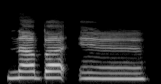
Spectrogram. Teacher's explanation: और गुन्ना का असूल है, यानी इसके तलफ़्फ़ुज़ में नून की आवाज सिर्फ पैदा करें. नून को पढ़ना है, पूरा पढ़ना है, लेकिन नाक से पढ़ना है आपने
